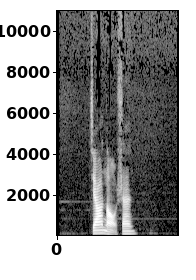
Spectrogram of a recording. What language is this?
Chinese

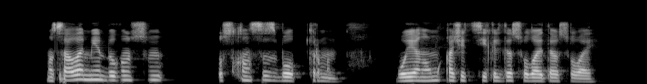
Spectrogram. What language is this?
Kazakh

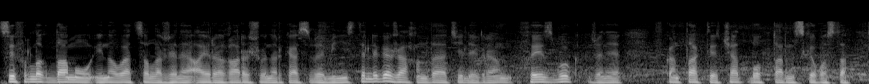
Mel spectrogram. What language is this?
Kazakh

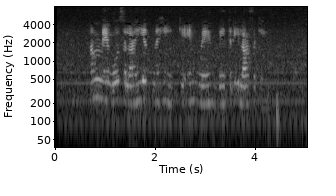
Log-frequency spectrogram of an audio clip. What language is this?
Urdu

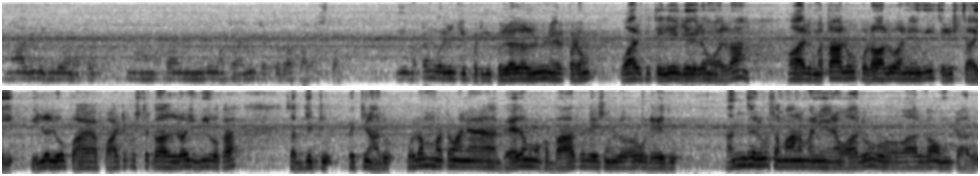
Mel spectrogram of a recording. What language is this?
Telugu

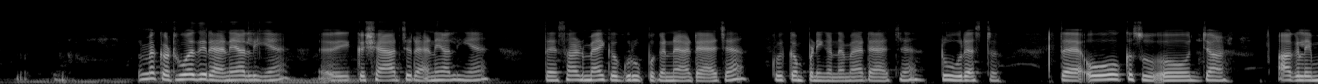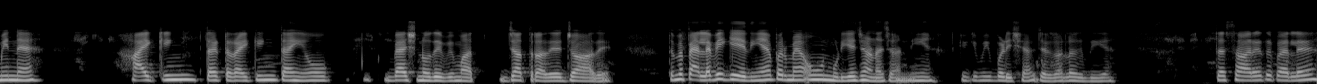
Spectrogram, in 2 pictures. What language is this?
Dogri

